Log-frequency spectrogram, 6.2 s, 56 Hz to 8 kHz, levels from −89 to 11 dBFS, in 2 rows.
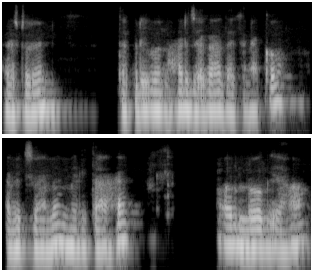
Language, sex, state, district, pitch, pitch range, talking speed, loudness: Hindi, male, Bihar, Gaya, 135 Hz, 130-145 Hz, 115 wpm, -20 LUFS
